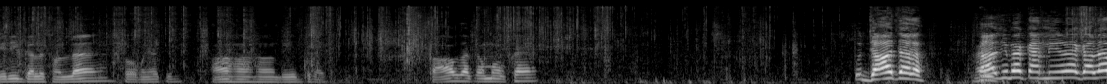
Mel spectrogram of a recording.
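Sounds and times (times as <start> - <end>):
cloth rustling: 0.0 - 11.0
man speaking: 8.6 - 11.0.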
